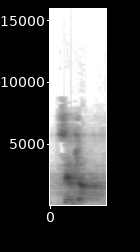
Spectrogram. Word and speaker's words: Ceuta: How's that pronounced? – Ceuta.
